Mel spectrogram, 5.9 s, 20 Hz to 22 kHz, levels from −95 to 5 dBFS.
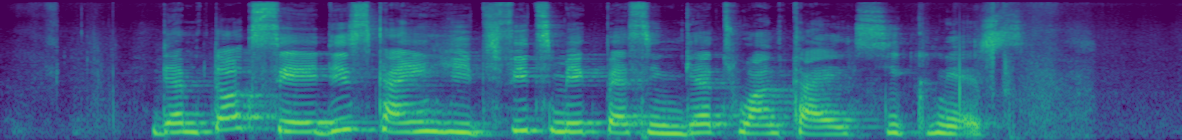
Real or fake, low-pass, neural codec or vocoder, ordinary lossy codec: fake; none; vocoder, 48 kHz, 128 mel bands, Vocos; none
